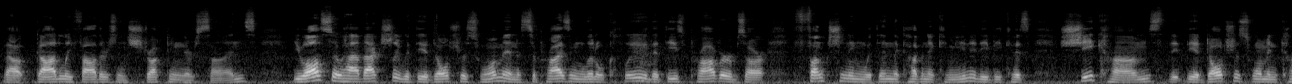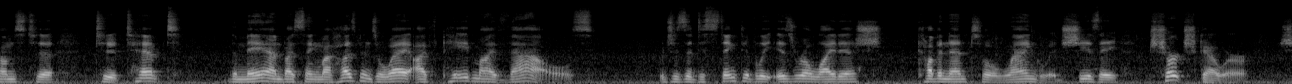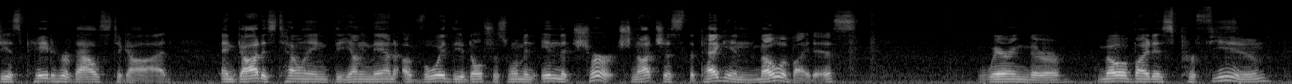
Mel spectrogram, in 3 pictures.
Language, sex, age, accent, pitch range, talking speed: English, male, 30-49, American, 110-130 Hz, 140 wpm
